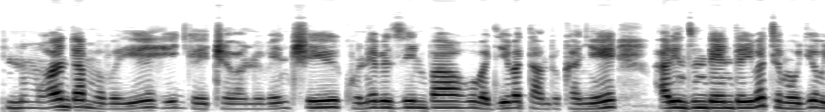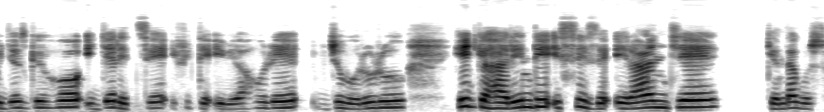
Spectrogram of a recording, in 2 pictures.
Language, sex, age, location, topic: Kinyarwanda, female, 36-49, Kigali, government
